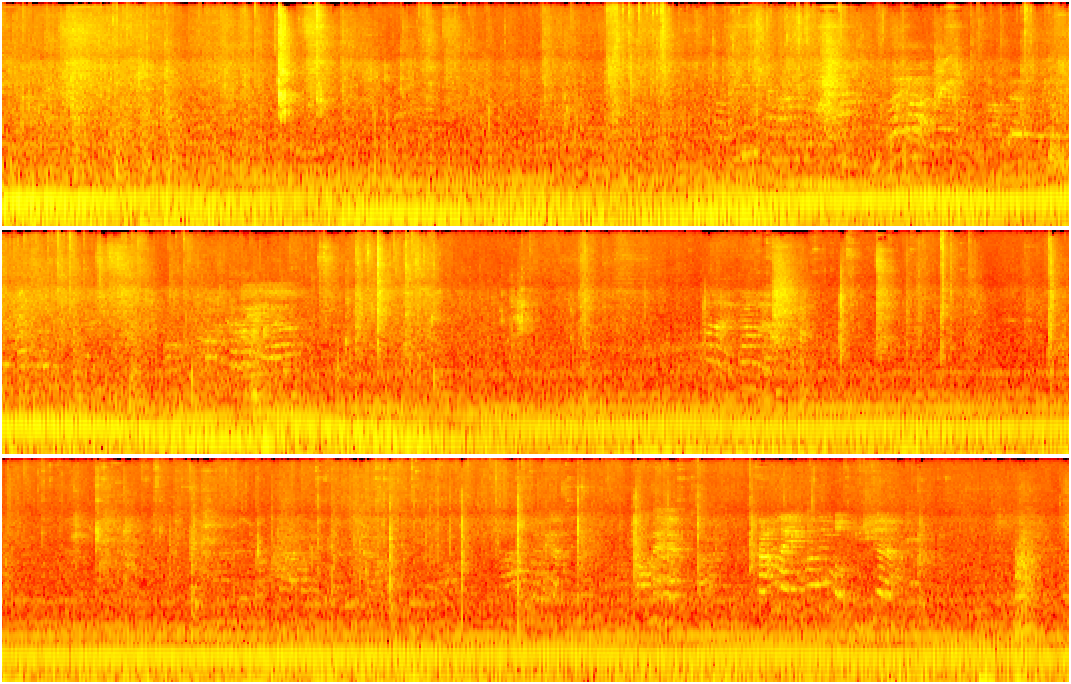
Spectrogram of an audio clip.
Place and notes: vancouver - east georgia street - chin. market
in a chinese supermarket in china town
soundmap international
social ambiences/ listen to the people - in & outdoor nearfield recordings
